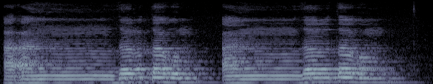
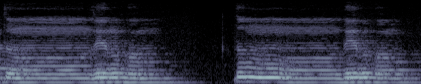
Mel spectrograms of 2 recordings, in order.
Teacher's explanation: menyamakan, dalam artian membaca suara nun mati secara samar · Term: ikhfa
